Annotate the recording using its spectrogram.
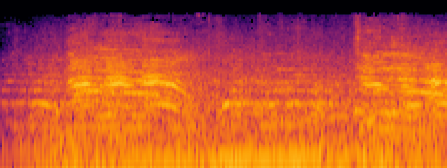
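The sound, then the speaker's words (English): A small crowd of protesters shouts outside a London courthouse in support of Julian Assange after his bail hearing, several raised voices overlapping in a steady, loud din over a low rumble, easing briefly before the shouting swells again. “A small but hearty band of protesters lined up outside the courthouse, shouting their support for a man they now deem a political prisoner.”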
